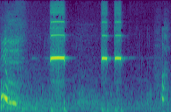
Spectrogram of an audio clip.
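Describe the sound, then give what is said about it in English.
A small bird-shaped wooden whistle is blown three times: one longer steady tone followed by two short, quick toots, clear, with a brief faint voice sound at the start and end. “This is a wooden whistle. Why, it looks like a bird.”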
